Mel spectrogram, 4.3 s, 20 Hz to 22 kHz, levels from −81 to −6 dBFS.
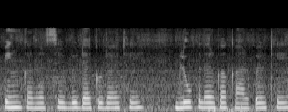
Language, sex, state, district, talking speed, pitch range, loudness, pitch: Hindi, female, Bihar, Jamui, 150 wpm, 180-195 Hz, -22 LUFS, 190 Hz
